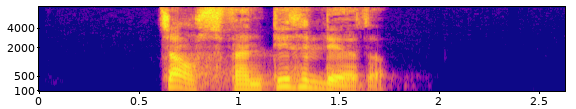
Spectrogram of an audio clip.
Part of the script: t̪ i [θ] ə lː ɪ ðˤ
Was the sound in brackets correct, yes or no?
yes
